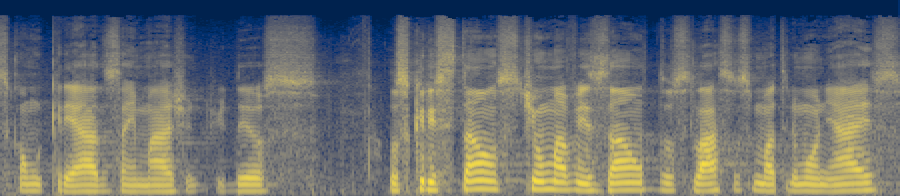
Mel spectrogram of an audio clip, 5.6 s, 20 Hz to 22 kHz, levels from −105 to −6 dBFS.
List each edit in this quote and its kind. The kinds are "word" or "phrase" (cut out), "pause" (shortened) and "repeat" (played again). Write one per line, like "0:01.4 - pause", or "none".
0:02.3 - pause
0:04.0 - word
